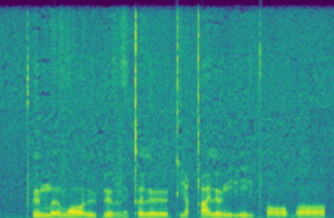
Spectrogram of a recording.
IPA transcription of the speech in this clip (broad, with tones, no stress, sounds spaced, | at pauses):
pʰ ø˥˩ m əː˧˩˧ v ɔː˧˩ l ʉ˨˥ ɠ ø˥˩ v ɛ̤˨˥ kʼ ə˦ l øː˧˩ kʼ i˧˩˧ qʼ ɛ˧˩˧ l ø˥˩ ŋ i˧˩˧ ŋ i˧˩ pʰ ɔː˧˩˧ b ɔː˦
